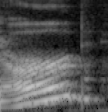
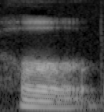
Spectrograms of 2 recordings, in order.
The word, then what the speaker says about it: herb: could say it's a herb. Now the reason why I say that is because in the United States, which is where I am from, that H is silent.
